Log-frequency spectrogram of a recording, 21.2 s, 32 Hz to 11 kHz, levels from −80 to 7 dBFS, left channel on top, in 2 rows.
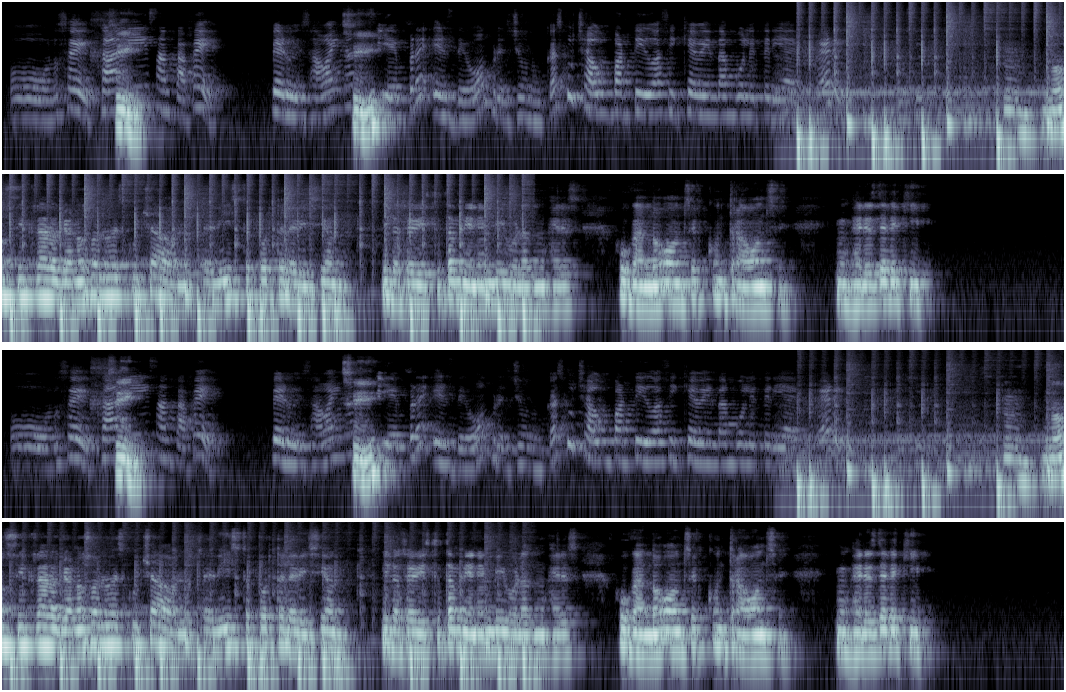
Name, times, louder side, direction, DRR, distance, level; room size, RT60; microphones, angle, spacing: voice 1, 0.1-2.1 2.7-8.5 8.9-9.4, left 2 dB, 30° left, 6 dB, 3.1 m, -33 dB
voice 2, 3.4-3.8 10.0-14.1 14.4-18.5 19.0-19.8, equal, 20° right, 0 dB, 1.5 m, -17 dB
sound 1, 7.7-12.8, left 2 dB, 60° left, 5.2 m, -40 dB
sound 2, 7.9-15.9, left 2 dB, 80° left, 1.1 m, -23 dB
19.5 x 11.0 x 3.8 m, 0.38 s
head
